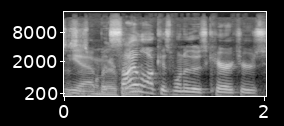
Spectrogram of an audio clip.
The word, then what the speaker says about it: Psylocke: Psylocke, I never heard of this character, to be completely honest.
